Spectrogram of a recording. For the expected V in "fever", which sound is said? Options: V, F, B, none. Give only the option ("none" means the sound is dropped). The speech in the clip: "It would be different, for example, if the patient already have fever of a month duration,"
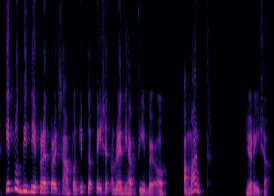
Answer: B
